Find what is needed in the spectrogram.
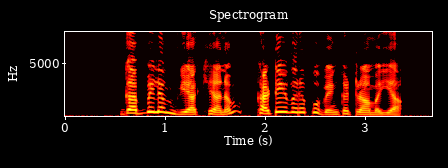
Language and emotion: Telugu, neutral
